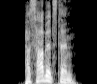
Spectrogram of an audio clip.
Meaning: 1. superlative degree of passabel 2. inflection of passabel: strong genitive masculine/neuter singular superlative degree
- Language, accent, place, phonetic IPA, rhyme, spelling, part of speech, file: German, Germany, Berlin, [paˈsaːbl̩stn̩], -aːbl̩stn̩, passabelsten, adjective, De-passabelsten.ogg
